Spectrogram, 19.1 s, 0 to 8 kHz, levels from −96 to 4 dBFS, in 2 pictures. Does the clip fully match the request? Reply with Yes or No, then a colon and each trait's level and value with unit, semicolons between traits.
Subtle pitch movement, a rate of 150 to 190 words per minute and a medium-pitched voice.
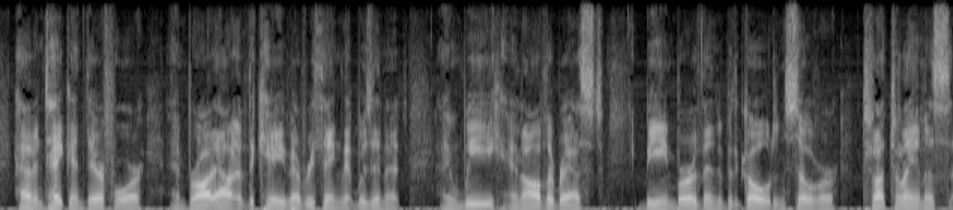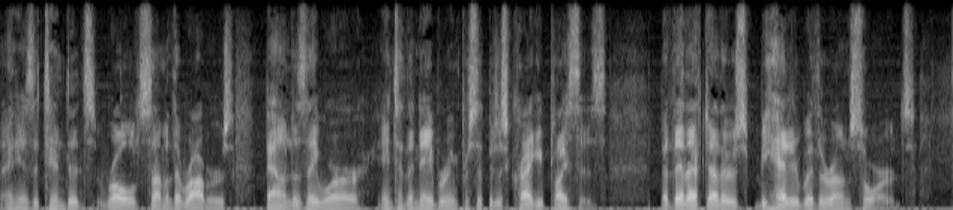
No: narrow, 2.3 semitones; average, 175 wpm; low, 125 Hz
